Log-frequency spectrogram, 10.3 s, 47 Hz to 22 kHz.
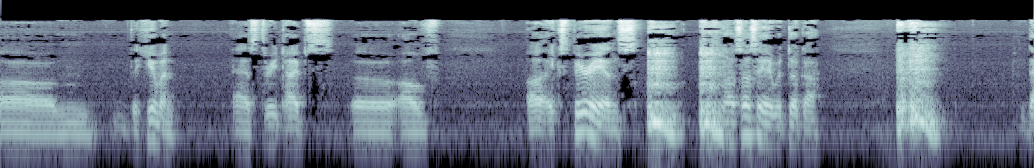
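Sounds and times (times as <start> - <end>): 
speech: 1.3 - 4.5, 5.3 - 8.3
throat clearing of phlegm: 6.5 - 7.4, 9.0 - 9.6.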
